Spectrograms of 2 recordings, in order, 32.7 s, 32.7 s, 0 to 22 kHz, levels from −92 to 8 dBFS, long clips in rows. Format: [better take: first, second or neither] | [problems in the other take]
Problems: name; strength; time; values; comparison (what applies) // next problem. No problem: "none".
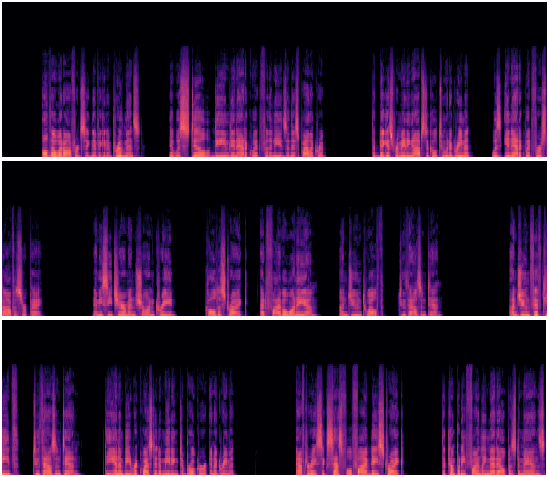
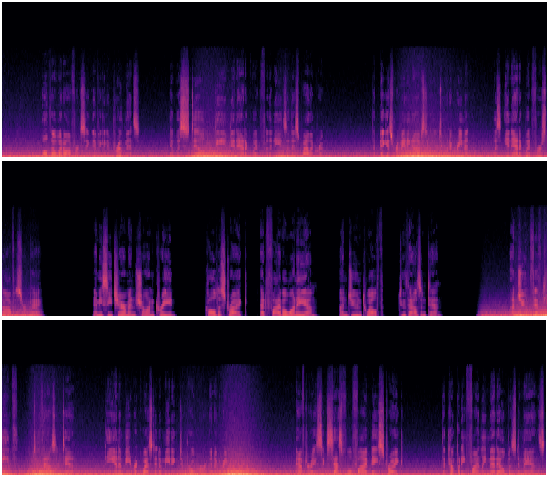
first | wind noise on the microphone; heavy; until 12 s and from 20 s on; 1 dB above the speech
